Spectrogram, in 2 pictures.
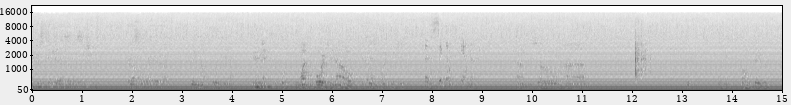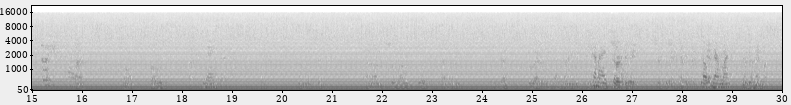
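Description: Steady electrical mains hum picked up by the meeting's microphone and recording system, a low buzz with a stack of evenly spaced overtones. Faint, low voices murmur now and then under it.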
